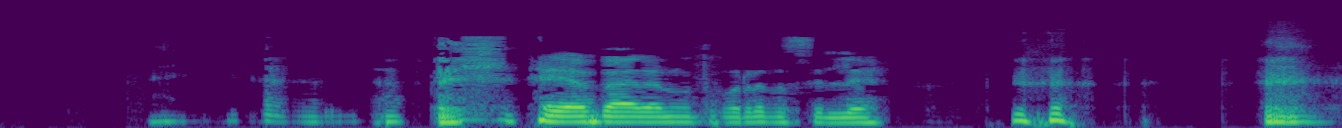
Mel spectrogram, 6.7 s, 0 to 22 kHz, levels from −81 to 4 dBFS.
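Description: Speech with an adaptive stream at a lower bitrate from 1.08 to 5.08 s: treble stops abruptly above 7.6 kHz, a flat spectrogram ceiling, no waveform gap.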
